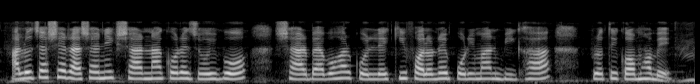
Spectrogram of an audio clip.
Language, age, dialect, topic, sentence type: Bengali, 25-30, Rajbangshi, agriculture, question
